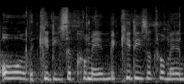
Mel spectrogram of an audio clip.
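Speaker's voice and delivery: put-on thick, broad Birmingham accent, heavily laid on. Recalling how Mavis talked about her grandkids, Mavis's strong Brummie accent. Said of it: "in the most Brummie accent".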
